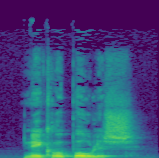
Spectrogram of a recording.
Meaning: necropolis (burial site, esp. an old one)
- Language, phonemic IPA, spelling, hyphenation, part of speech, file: Dutch, /neːˈkroː.poː.lɪs/, necropolis, ne‧cro‧po‧lis, noun, Nl-necropolis.ogg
